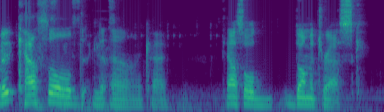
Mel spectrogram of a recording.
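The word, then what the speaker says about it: Dimitrescu: Castle Domitresk. Oh, I thought it was Demetrescu. Well, I mean, that's how it's spelled, but the pronunciation, I think for some reason it's a silent U.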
